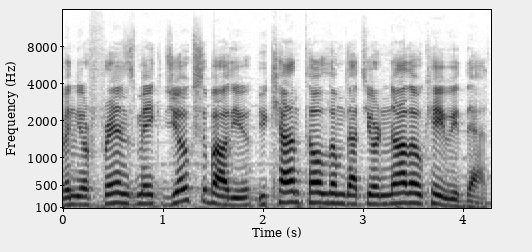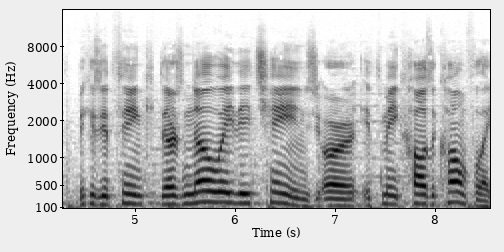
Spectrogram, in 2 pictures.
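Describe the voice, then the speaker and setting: Over noticeable background noise, a man with a fairly high pitch speaks at a moderate pace with lively intonation. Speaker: self-help YouTuber. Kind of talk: self-help voice-over narration.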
